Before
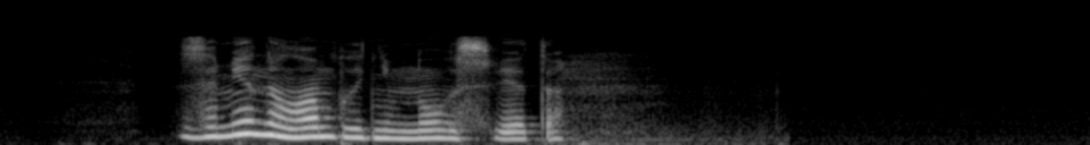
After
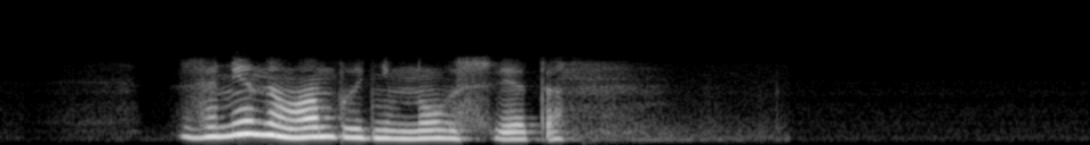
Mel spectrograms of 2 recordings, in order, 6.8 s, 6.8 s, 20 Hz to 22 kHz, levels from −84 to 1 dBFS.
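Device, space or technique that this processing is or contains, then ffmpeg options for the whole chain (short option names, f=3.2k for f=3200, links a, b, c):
Bluetooth headset: -af "highpass=f=180:w=0.5412,highpass=f=180:w=1.3066,aresample=8000,aresample=44100,volume=8dB" -ar 16000 -c:a sbc -b:a 64k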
